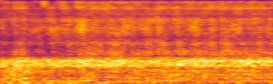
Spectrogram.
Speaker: Matino na siya men. Ayaw ko pa naman mag-vlog kanina pero yan okay na idol natin tol hindi napupugakpugak kinukulang lang pala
